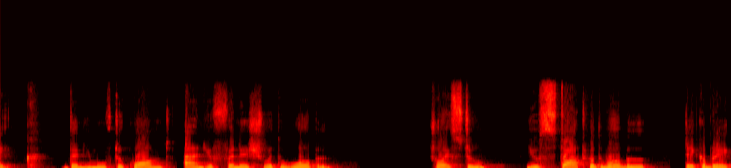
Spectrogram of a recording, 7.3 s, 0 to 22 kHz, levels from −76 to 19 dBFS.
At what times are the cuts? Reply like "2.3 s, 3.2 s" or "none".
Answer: 1.8 s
